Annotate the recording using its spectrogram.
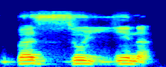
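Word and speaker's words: بل زين: Bal zuyyina dibacanya baz zuyyina.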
